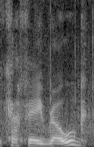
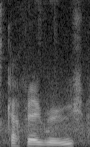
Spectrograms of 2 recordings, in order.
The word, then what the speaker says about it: Café Rouge: I always say Café Rogue because of my dyslexia, but I know it says Café Rouge, but I pronounce it Rogue because that's just me being funny.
